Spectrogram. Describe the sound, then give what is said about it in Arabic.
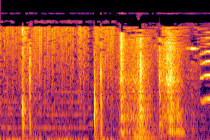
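A door being opened in a home for a visitor: a few sharp clicks and thuds, then a rattling, scraping stretch, ending in a brief high squeak. “افتح الباب”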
